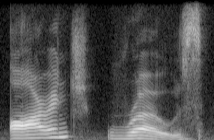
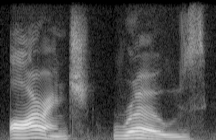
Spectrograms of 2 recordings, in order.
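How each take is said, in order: The two takes are said the same way.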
